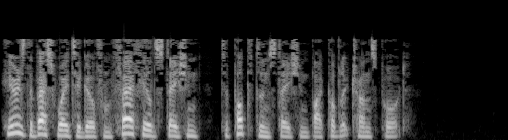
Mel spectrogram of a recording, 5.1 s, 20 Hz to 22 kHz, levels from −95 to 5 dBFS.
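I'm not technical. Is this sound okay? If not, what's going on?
No. The speech carries AAC compression damage from start to finish, plainly audible. Nothing above roughly 6.9 kHz survives, so the voice sounds dull and muffled, as if heard through a closed door. The crisp edges of consonants like s and t are softened, and a watery, fizzy smearing clings to the sound. The likely cause is saving or streaming it at too low a quality setting, which strips out detail the encoder judged least noticeable.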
